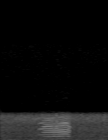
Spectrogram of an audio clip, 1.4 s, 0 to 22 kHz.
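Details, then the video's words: At Sydney Olympic Park, Australia, a white-bellied sea eagle on its nest during incubation gives one nasal, slightly rising honk before dawn on 29 July 2024, caught by a nest camera against constant background hiss. "Sydney WB Sea Eagles 🦅 Pre-dawn Honking"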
